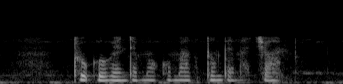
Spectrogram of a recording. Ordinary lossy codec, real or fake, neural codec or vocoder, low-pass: none; real; none; 3.6 kHz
